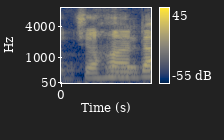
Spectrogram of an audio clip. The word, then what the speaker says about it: Jahan: I got, how do you pronounce his first name? His last name, Dotson, from Penn State. – Oh, Jahan Dotson.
